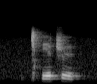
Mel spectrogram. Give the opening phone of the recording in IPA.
ǀʰ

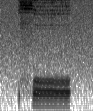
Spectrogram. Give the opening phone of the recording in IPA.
f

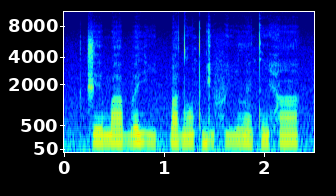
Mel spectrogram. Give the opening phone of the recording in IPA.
t͡ʃ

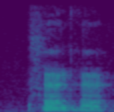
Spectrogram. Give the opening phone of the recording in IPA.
ɬ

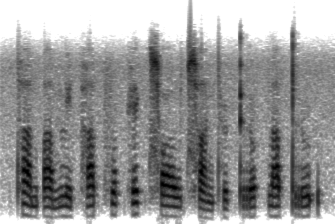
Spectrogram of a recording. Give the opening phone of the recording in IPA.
tʰ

